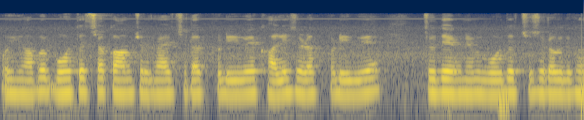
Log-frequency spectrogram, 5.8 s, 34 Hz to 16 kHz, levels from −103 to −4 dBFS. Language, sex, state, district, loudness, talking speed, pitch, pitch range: Hindi, male, Haryana, Rohtak, -17 LUFS, 245 wpm, 135 Hz, 130-140 Hz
